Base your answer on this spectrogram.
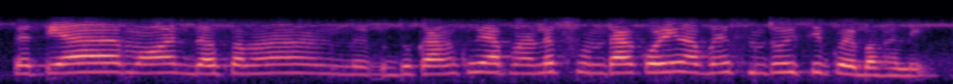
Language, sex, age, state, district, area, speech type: Assamese, female, 18-30, Assam, Golaghat, rural, conversation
